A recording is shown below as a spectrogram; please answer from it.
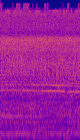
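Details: Maruti Suzuki Baleno, accident-damaged push-start BCM so no normal start, started by feeding current directly to the starter solenoid wire: steady, even idle with a constant low hum, no knocks or misses; running smoothly.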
